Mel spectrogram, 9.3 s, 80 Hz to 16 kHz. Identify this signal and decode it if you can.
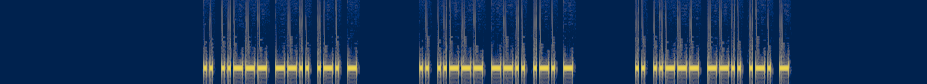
Morse code, heard as a keyed tone, about 40 wpm, 700 Hz. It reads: I2ZRT I2ZRT I2ZRT
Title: DXCC-100 Call Signs - 5 Characters - Repeated 3x - 40wpm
